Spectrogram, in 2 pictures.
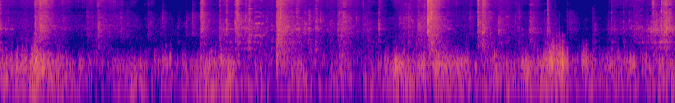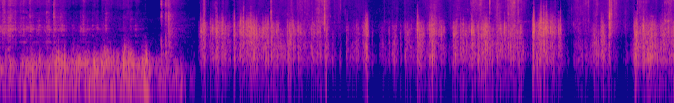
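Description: Clatter and knocks of a steel-mesh garden cart and a plywood board being moved into place, over a low rumble. From about six seconds in, crinkling of plastic shrink-wrap as a wrapped box is handled.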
